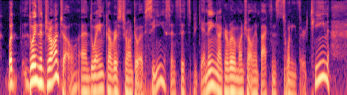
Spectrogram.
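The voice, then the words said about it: Quebec French-Canadian accent in English. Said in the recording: “you dissect an accent from me. I'm from Quebec. I'm from Montreal. I speak French”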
